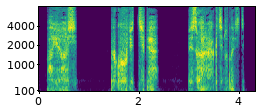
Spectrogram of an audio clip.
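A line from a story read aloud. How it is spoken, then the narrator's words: Hissing whisper. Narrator (Russian): сказал свистящим шепотом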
